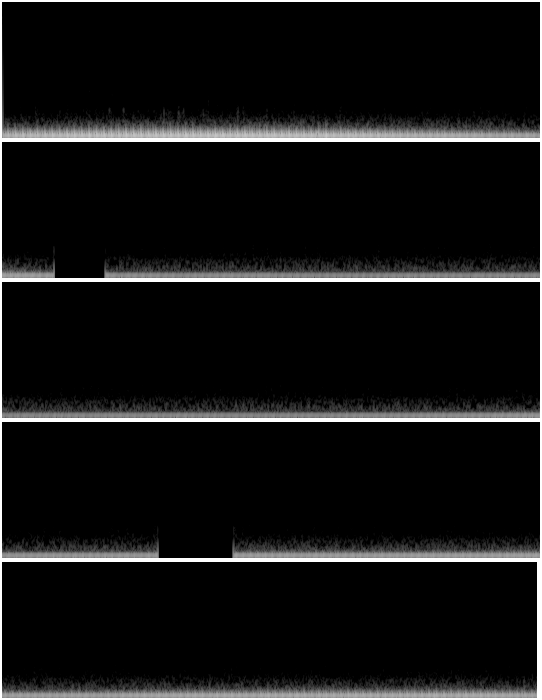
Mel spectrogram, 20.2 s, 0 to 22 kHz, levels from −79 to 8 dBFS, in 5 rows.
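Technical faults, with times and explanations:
4.42 to 4.81 s and 13.27 to 13.84 s, playback stall: the sound halts mid-flow and goes silent for 0.38 s, then 0.57 s, before resuming, likely the player running out of data. Unlike a brief dropout, the gaps are long.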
